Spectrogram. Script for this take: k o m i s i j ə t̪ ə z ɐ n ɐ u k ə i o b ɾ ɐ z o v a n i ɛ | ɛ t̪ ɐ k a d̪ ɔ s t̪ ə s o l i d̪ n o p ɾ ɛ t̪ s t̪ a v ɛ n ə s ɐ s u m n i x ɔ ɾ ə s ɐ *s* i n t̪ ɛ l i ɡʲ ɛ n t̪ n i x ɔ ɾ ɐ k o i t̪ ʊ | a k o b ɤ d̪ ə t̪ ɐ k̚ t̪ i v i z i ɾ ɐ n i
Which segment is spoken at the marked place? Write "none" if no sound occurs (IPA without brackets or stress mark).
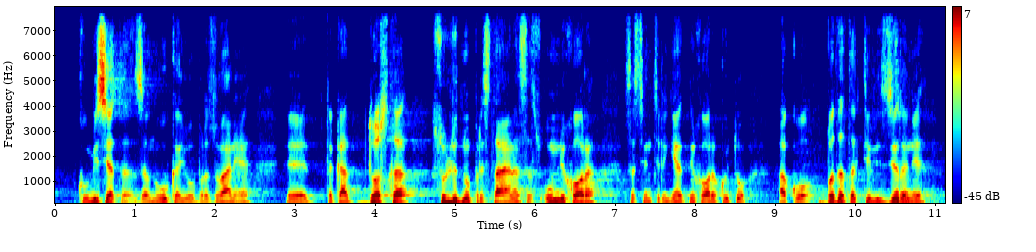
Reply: s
